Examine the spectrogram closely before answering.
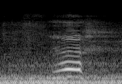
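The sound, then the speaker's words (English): A car drives around a building. A low, steady engine rumble runs throughout, and a brief voice cuts in partway through. “Fuck it, I'll just drive around the whole goddamn building, fuck it.”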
